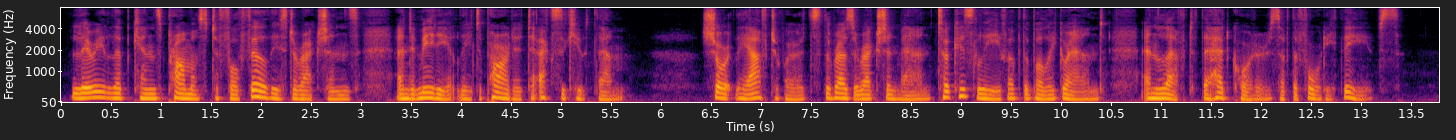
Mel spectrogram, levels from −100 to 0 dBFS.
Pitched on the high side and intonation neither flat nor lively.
No: medium, 140 Hz; average, 3.0 semitones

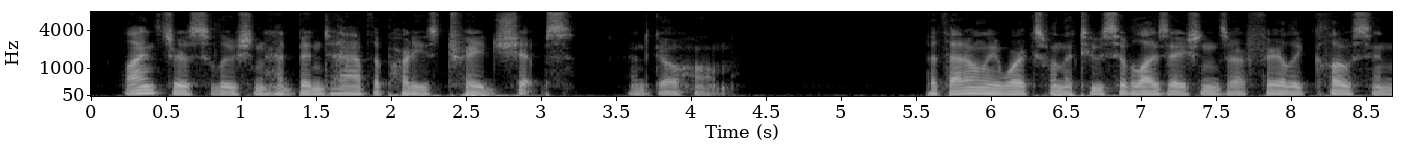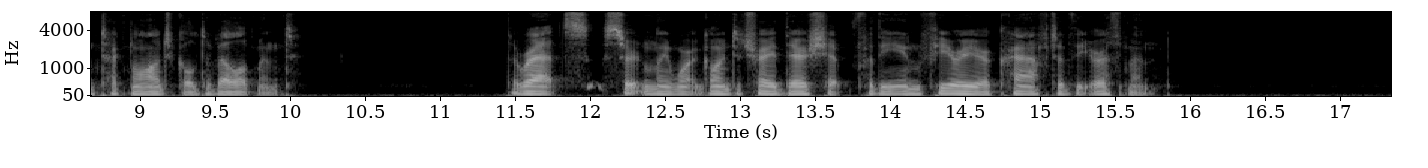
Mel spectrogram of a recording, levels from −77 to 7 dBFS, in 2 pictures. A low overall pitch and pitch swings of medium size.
No: very low, 90 Hz; narrow, 1.5 semitones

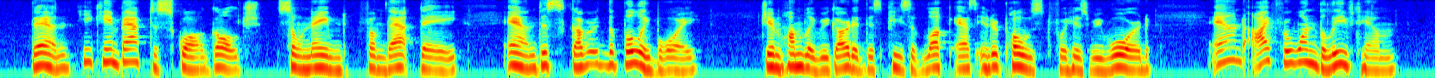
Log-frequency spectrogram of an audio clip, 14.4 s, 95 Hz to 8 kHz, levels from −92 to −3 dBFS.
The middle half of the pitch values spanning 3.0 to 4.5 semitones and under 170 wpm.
Yes: average, 3.8 semitones; average, 145 wpm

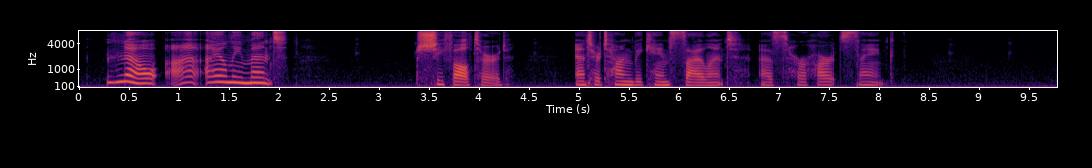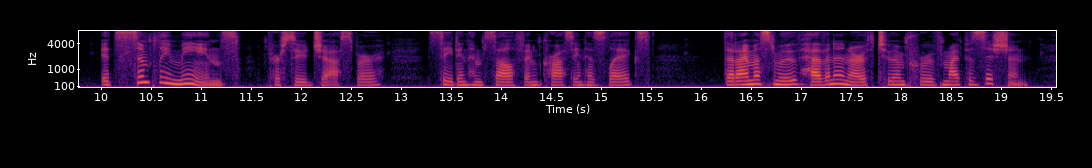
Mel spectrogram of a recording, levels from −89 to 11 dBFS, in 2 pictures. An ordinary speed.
No: slow, 115 wpm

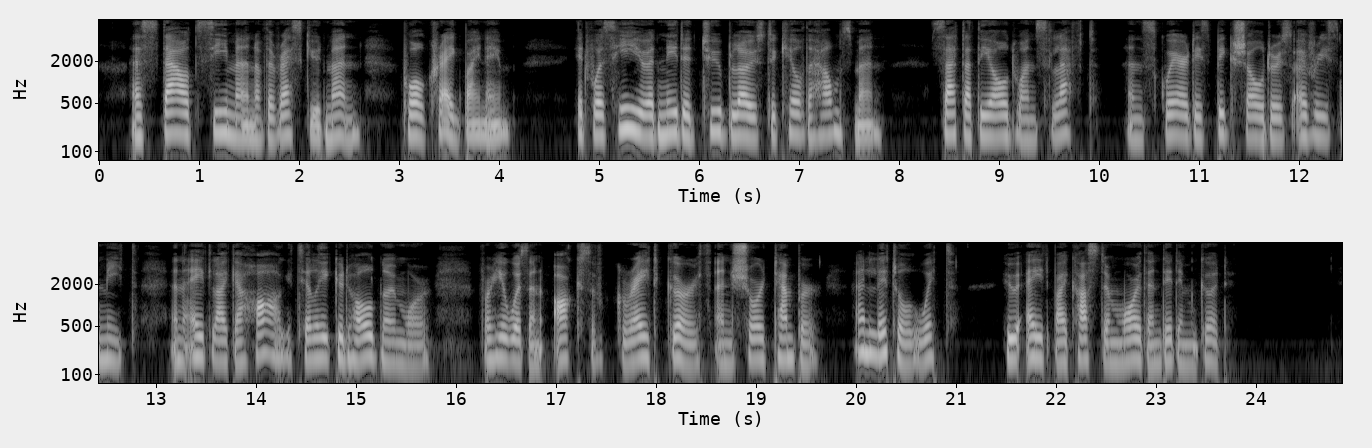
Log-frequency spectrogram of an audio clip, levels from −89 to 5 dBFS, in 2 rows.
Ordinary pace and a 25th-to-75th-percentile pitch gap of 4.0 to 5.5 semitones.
No: average, 170 wpm; narrow, 2.4 semitones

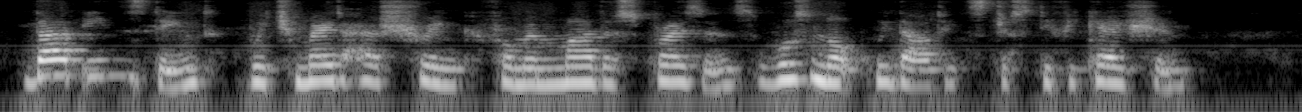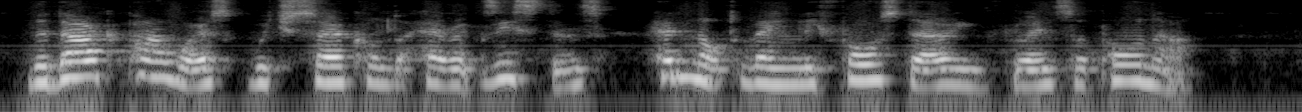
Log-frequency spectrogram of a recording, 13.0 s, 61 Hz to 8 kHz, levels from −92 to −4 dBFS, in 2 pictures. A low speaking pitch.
No: high, 220 Hz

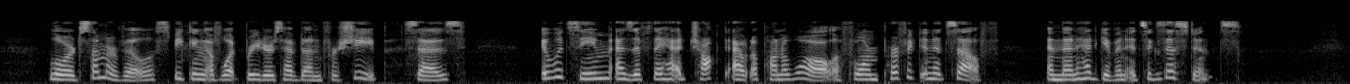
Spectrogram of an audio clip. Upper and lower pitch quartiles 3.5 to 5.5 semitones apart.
No: average, 3.1 semitones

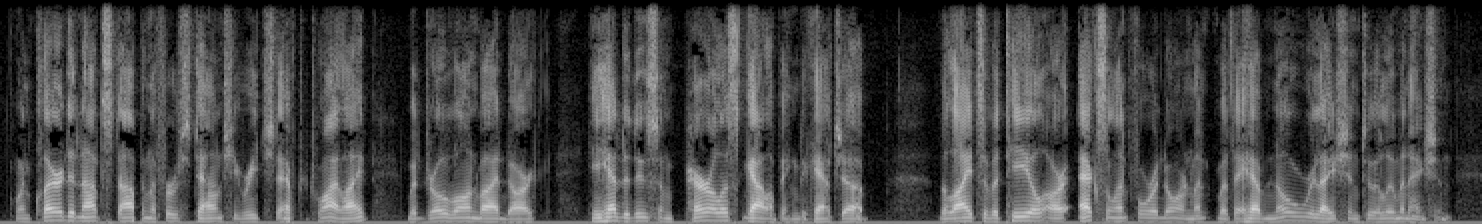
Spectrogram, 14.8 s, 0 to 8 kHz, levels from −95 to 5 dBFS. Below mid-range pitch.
Yes: low, 115 Hz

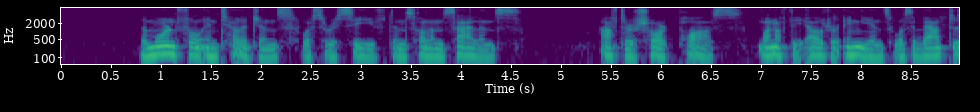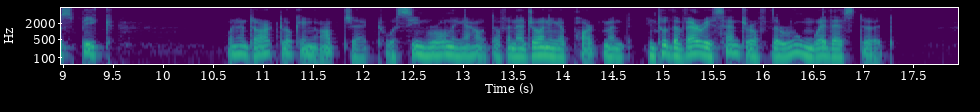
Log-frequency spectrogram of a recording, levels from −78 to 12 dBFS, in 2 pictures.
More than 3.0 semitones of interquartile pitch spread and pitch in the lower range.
No: average, 2.7 semitones; low, 115 Hz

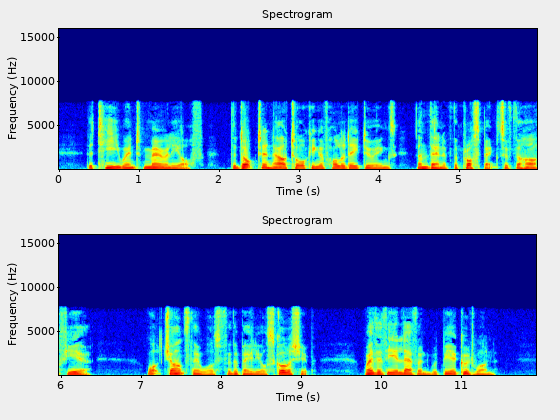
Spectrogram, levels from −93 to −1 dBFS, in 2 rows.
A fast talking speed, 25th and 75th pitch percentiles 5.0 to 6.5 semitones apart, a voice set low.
No: average, 185 wpm; wide, 5.5 semitones; low, 125 Hz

